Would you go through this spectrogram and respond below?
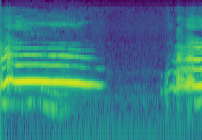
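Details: Black Shiba Inu pet dog, a daily howler since about four months old, howling at a passing scrap-collection truck: one long, clear, steady howl held about two seconds and sagging slightly at the end, then silence and a fresh howl starting.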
